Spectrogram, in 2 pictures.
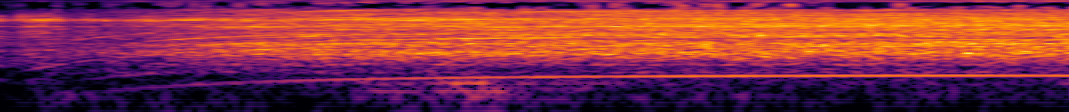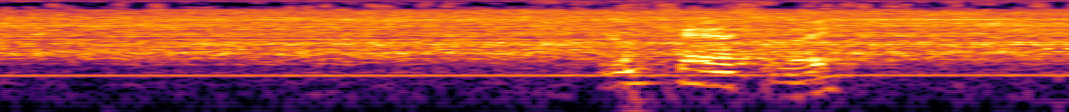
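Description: A heat gun blows steadily while warming a dented uPVC window surface, a constant whooshing roar with a fixed motor hum, close and continuous, with brief speech near the end.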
